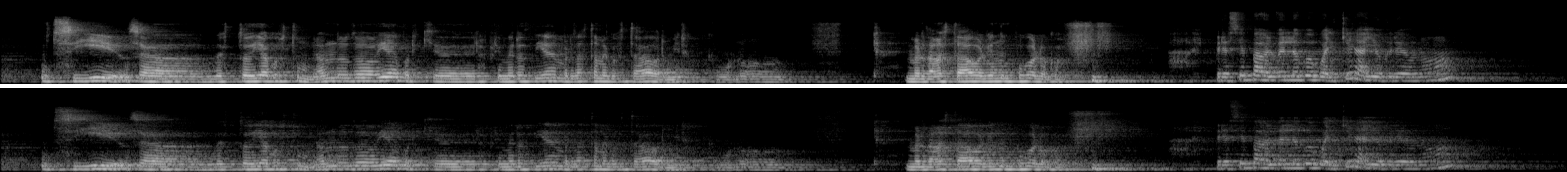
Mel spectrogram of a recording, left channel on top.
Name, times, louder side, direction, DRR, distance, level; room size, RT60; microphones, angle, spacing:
voice 1, 0.4-6.9 7.2-7.9 8.7-11.2, left 4 dB, 90° left, 10 dB, 0.5 m, -25 dB
voice 2, 11.7-14.6, left 4 dB, 40° left, 8 dB, 0.4 m, -31 dB
12.5 x 12.0 x 2.6 m, 2.4 s
head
